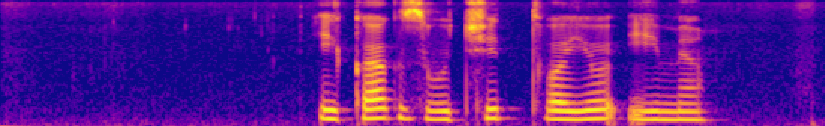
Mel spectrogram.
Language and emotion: Russian, neutral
